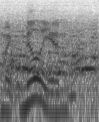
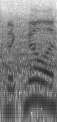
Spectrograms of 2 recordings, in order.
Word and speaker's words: McMillan: And I was checking with him on how he pronounces his name, because it could go McMillian, but he says it's McMillan, and be ready to call it a lot tonight.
